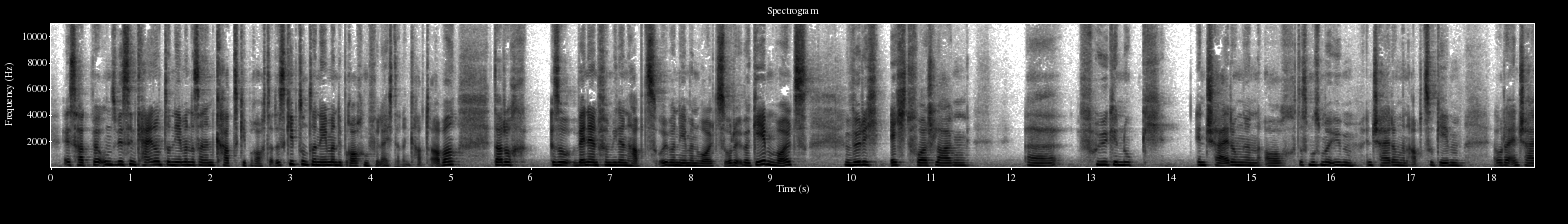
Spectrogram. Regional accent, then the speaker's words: Austria; da sind wir Österreicher doch sehr ähnlich.

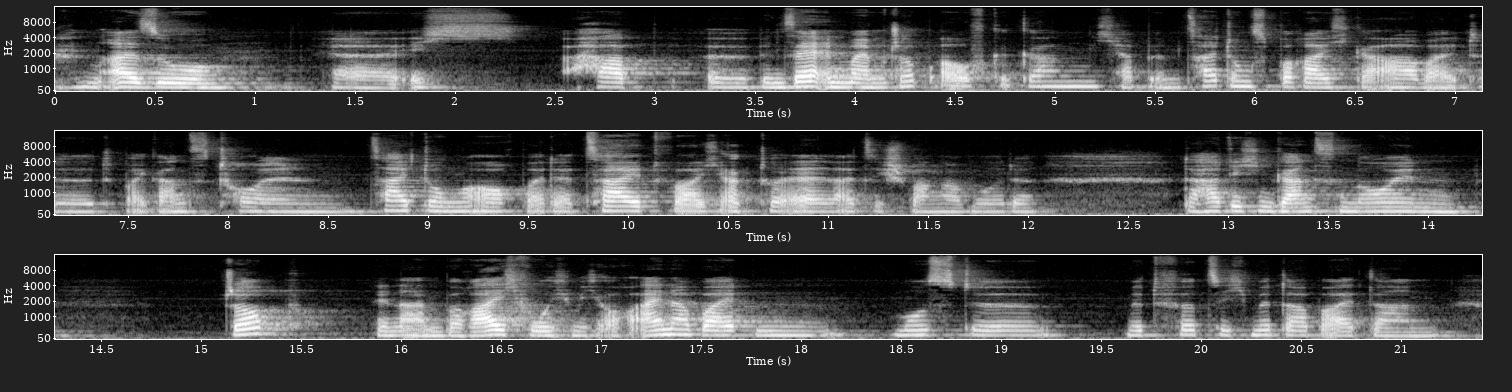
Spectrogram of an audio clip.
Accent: Hamburg, Germany; ich komme aus Hamburg ursprünglich

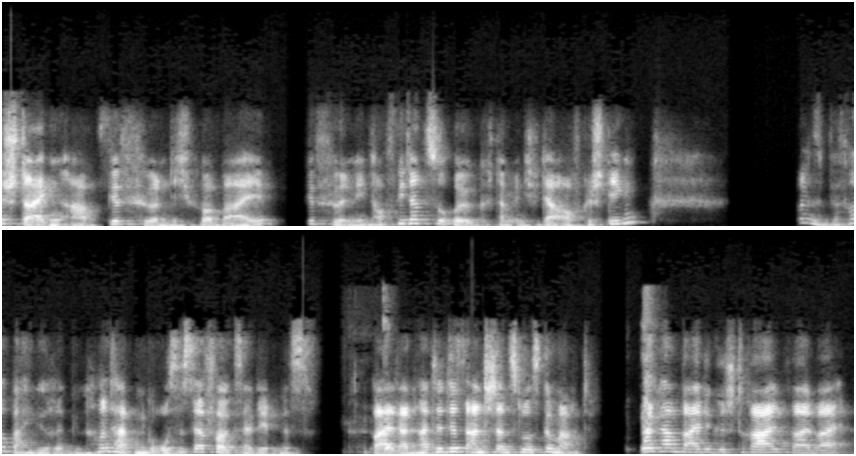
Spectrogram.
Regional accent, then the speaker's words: Northern Germany, Germany; ich komme aus Norddeutschland, das ist ja das Land der Pferde.

